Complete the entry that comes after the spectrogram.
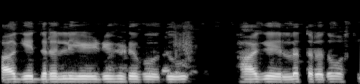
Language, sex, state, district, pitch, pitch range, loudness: Kannada, female, Karnataka, Belgaum, 125 Hz, 120-130 Hz, -14 LUFS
